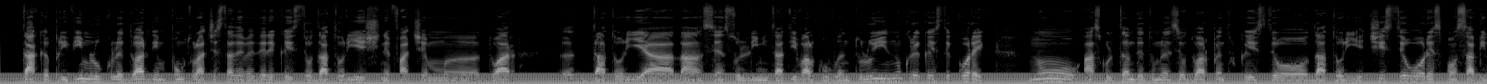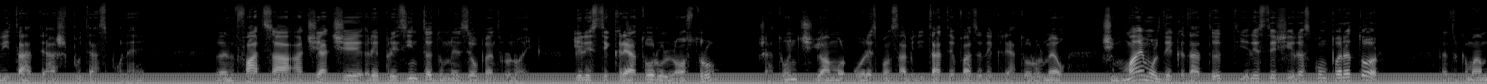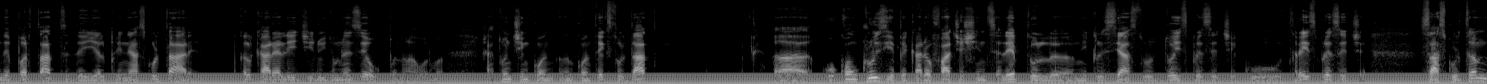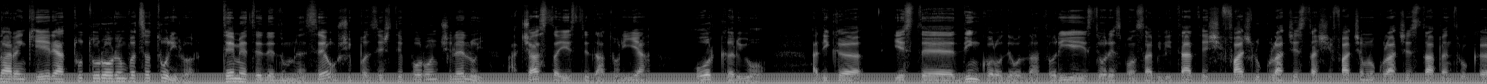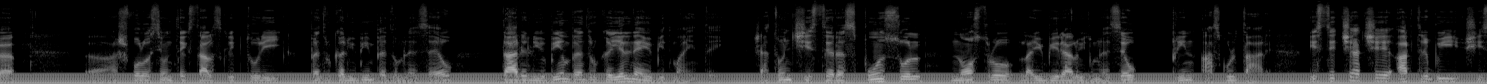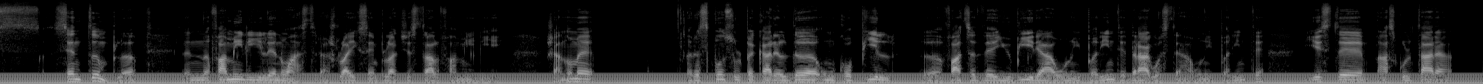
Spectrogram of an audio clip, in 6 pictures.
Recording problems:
electrical hum; loud; throughout; 60 Hz, 10 dB below the speech

